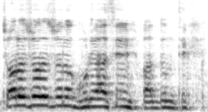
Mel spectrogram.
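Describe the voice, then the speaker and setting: Guy playing a whiny husband in a doll story, pretty high voice, groaning in pain, keeps repeating himself. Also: fast. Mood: groaning, urgent. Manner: whiny, repeats words hurriedly. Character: groaning, complaining husband with an upset stomach. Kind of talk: amateur doll-story voice acting.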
